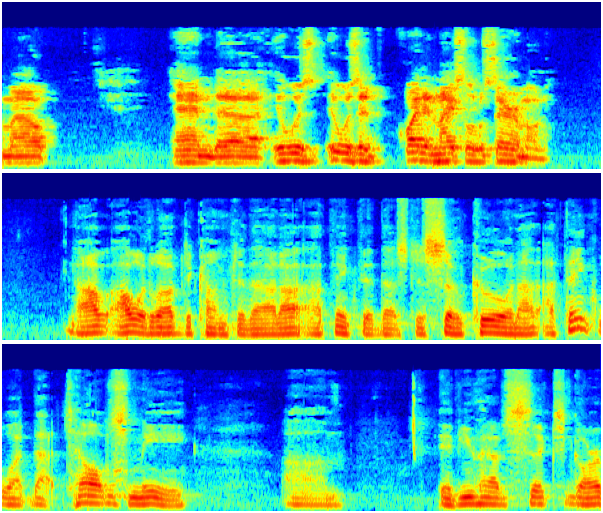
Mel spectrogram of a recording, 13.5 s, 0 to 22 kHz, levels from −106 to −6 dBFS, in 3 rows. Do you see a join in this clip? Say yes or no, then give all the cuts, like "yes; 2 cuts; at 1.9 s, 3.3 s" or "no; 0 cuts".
no; 0 cuts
